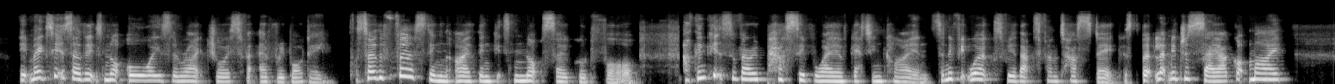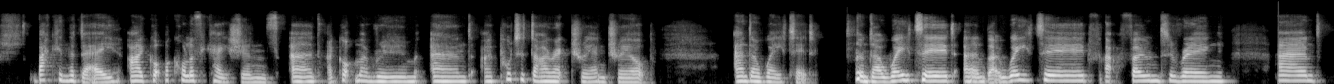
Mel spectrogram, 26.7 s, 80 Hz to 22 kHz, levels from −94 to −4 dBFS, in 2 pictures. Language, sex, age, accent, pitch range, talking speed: English, female, 40-59, British, 175-220 Hz, 195 wpm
